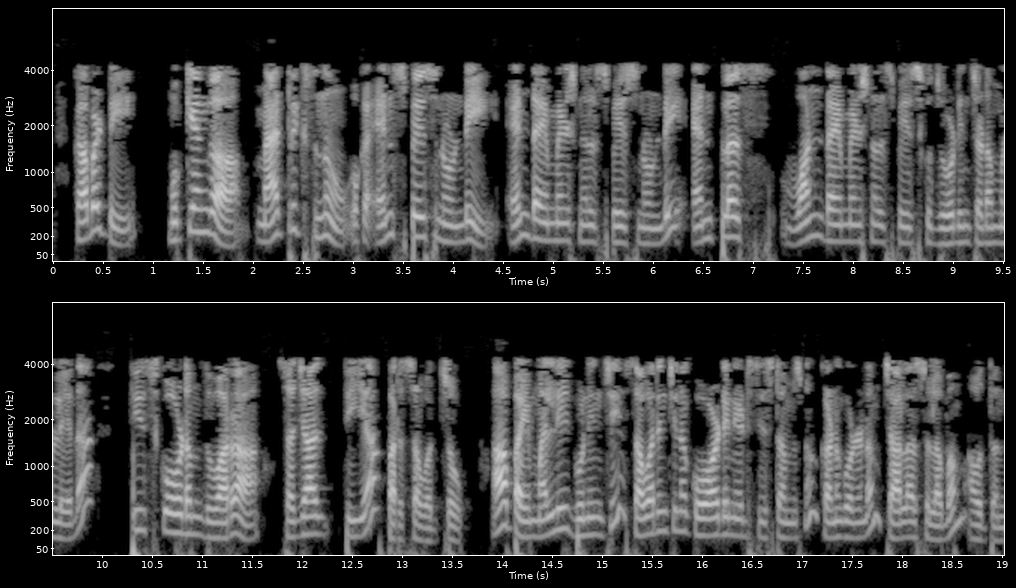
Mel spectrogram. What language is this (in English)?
Telugu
